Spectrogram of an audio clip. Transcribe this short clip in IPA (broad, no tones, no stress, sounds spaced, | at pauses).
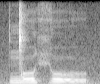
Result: ŋ͡ǀ o ç o u̯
